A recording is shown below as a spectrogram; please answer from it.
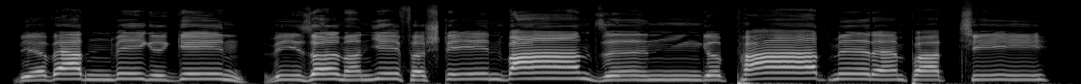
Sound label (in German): WA 47jr Vox Niere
